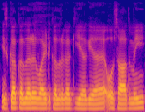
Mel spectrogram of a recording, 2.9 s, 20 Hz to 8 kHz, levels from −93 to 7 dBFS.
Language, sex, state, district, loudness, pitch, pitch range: Hindi, male, Chandigarh, Chandigarh, -14 LUFS, 130 Hz, 125-130 Hz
